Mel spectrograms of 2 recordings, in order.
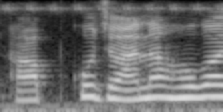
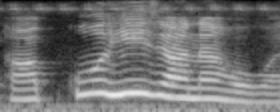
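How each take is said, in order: First: Said in the usual way. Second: ही pressed firmly; teacher stressing ही as a demo. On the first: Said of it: "लेकिन हम ये कहेंगे". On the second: Shown as a demonstration. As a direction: put weight on ही, you and nobody else. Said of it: "आप पर विशेष बल है".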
